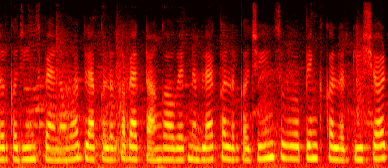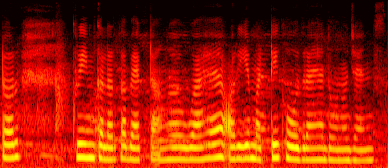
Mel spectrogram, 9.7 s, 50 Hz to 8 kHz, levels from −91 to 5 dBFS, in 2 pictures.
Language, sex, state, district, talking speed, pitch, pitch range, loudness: Hindi, female, Bihar, Lakhisarai, 240 wpm, 210 Hz, 205-225 Hz, -25 LUFS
